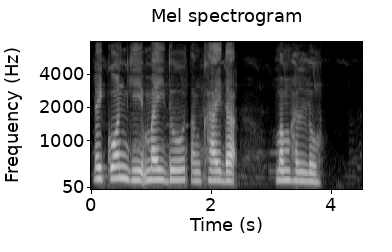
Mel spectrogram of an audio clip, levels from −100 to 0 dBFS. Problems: none marked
